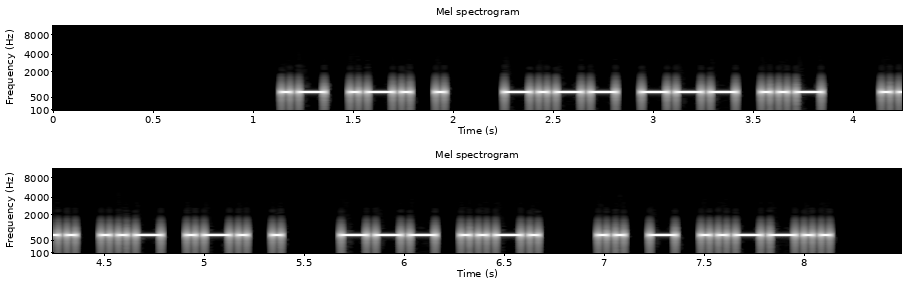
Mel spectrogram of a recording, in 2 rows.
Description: Morse code, heard as a keyed tone, about 28 wpm, 700 Hz. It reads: ARE YOU SURE OF IT?
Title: Sentences from Top 300 Words 28wpm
